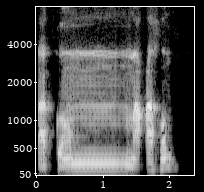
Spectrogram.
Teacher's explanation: 2 second गुन्ना करेंगे मीम पर, नाक नेजल साउंड, नून नाक में आवाज आएगी, अकुम माअहुम।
